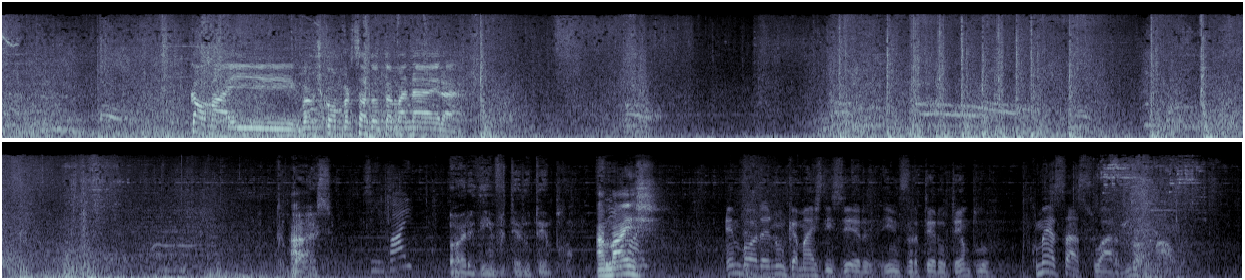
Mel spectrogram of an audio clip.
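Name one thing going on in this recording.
Heavy blows and crashes ring out in a fight.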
